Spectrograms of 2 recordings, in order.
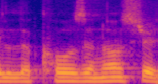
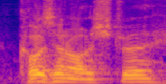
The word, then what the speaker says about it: Cosa Nostra: I believe you were inducted would you say Laos orra is that how you say it or Ken ostra yeah it was actually on uh October 31st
